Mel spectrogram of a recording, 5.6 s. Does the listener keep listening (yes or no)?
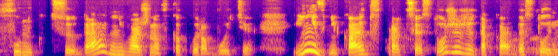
no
